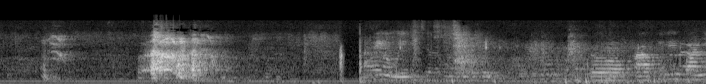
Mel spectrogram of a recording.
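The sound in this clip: A short burst of coughing breaks out of a low background hum, with a single sharp click shortly after, then quieter voices talking.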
